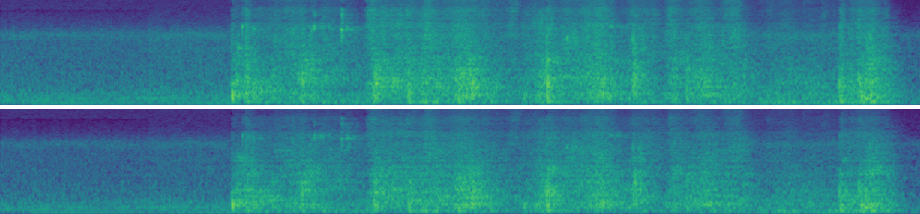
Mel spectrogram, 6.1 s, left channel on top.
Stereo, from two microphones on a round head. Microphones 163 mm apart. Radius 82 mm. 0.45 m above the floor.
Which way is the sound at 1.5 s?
40° left (ahead or behind).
